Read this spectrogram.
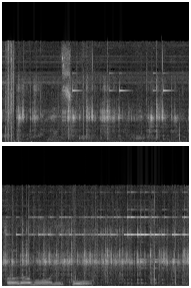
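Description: Quick electronic blips pop repeatedly as items are collected in a game.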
